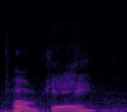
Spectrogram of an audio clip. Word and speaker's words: poke: pokey like and and learning that it's actually pronounced pokey.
